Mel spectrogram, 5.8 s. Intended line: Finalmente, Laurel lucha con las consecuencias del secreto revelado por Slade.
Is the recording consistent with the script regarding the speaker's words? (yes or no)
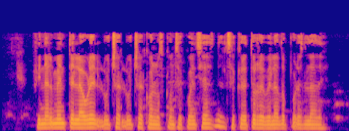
no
